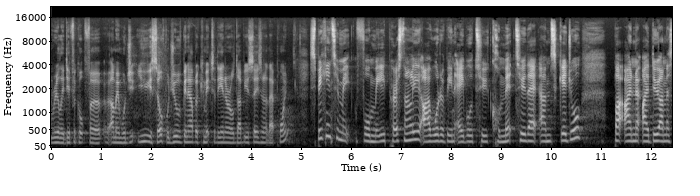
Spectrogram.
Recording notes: Live from the Fox League launch at Commbank Stadium.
